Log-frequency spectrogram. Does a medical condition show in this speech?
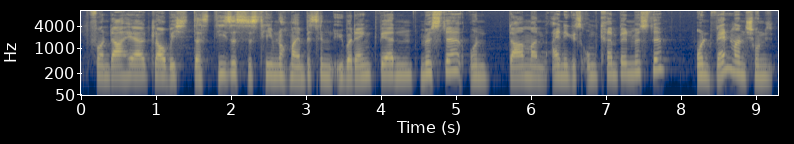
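No.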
